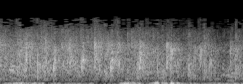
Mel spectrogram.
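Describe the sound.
Steady audience applause at a talk about vegetarian eating and spiritual practice, a dense, continuous clatter of many hands that holds at an even loudness for the whole stretch.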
